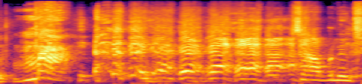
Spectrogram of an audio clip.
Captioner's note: laughing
